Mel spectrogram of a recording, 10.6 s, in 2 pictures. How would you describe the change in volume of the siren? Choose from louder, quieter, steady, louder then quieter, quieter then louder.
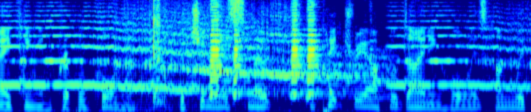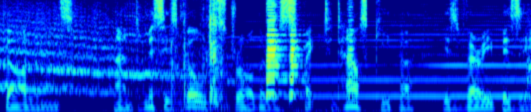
quieter.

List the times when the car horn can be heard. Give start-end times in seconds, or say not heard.
1.1-3.8, 7.0-8.8.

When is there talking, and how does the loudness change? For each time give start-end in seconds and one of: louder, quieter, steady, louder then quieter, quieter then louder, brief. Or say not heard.
0.0-10.5 steady.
